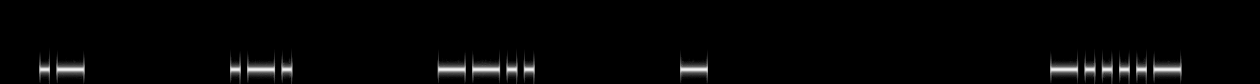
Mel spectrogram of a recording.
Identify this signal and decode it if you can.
Morse code, heard as a keyed tone, about 14 wpm, spaced as for 5 wpm, 700 Hz. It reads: ARZT -
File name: Morsekurs / Witze / Witz 06. Februar 2018, 25 F70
